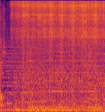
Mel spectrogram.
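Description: Aerosol freeze spray hissing steadily from the can, over background music.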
